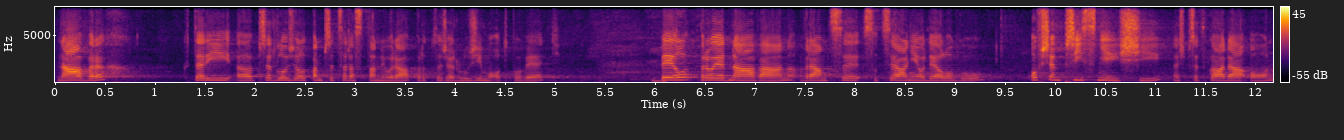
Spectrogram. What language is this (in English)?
Czech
